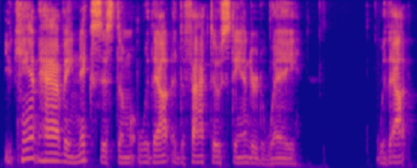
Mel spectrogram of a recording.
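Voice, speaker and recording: Low-pitched man, slow halting delivery. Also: fairly bright tone. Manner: halting, repeating and reworking phrases as he types; emphatic, opinionated. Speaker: tech educator and video creator. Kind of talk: thinking aloud while drafting an opinionated tech piece.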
